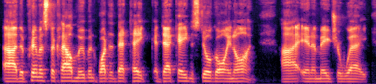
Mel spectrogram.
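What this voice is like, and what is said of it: Southern American accent. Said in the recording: “pardon my Southern accent”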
